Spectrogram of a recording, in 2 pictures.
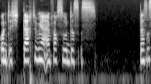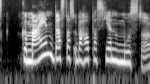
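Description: A woman speaks at a fairly slow pace in a high pitch, with long, frequent pauses and big swings in loudness. The recording is very clean, with a silent background. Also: ordinary pitch variation. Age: 20s. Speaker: social work student, van traveler. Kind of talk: casual chat. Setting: inside her van in Andalusia.

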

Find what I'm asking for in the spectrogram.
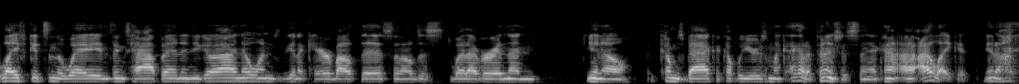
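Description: Against a quiet background, a man speaks at a fairly quick pace. His pitch is medium, and he has an Upper Midwest accent. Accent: Upper Midwest American. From Wisconsin. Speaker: musician. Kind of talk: interview. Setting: video call.

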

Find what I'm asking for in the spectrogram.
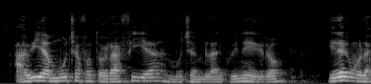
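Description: Fairly quick pace and ordinary pitch variation in an unremarkable speaking voice. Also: man. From Córdoba, Argentina. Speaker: architect and art collector. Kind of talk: casual chat.

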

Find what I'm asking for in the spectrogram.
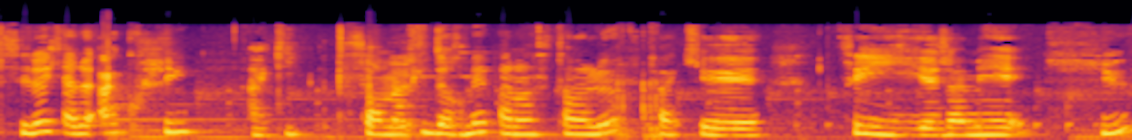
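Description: A woman with a Quebec accent speaks at a medium pitch and a fairly quick pace, leaving long, frequent pauses, with noticeable background noise behind her. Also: ordinary pitch variation, very even loudness. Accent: Québécois French. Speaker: podcast co-host. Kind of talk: casual storytelling podcast.

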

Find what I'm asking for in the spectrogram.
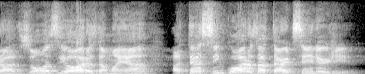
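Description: With audible room echo, a man speaks at a very slow pace in a high-pitched voice. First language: Portuguese (speaking Korean). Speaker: church member, bakery owner. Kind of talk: testimony.

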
